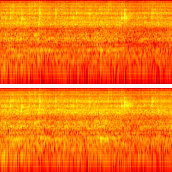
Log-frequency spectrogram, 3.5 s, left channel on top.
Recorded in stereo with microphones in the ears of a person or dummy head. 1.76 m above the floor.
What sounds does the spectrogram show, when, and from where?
0.0 s running water: centre (ahead or behind), 1.8 m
